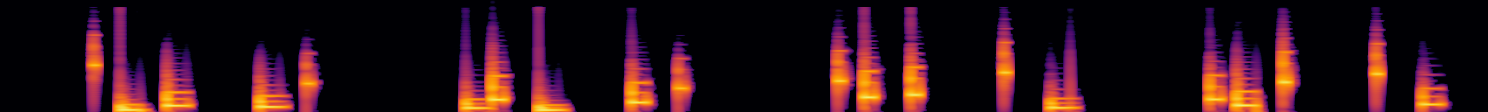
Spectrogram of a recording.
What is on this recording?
tom loop w/random pitch modulation
synthetic, percussion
